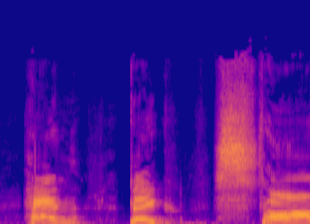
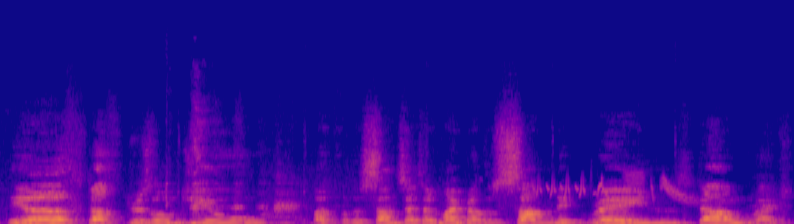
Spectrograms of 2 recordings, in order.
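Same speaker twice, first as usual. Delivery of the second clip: tender comforting; 6 semitones lower, 4 dB quieter than usual. Acted. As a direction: gently soothe a crying girl. Father comforting weeping daughter.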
